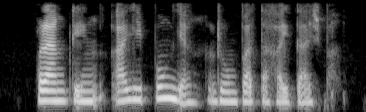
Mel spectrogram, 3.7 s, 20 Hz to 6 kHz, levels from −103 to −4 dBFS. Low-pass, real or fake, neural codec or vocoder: 5.4 kHz; fake; vocoder, 22.05 kHz, 80 mel bands, Vocos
